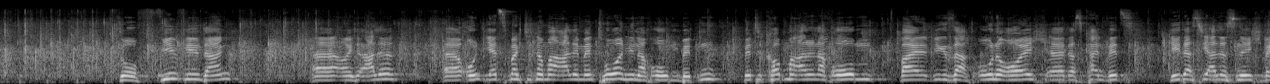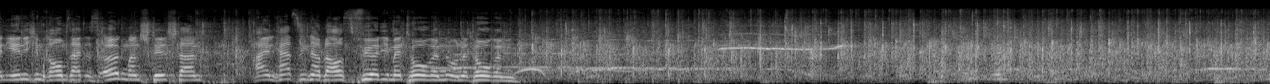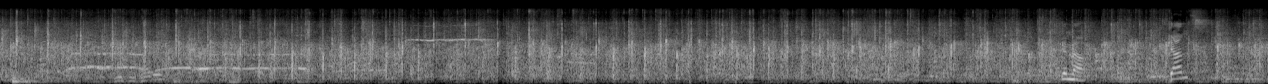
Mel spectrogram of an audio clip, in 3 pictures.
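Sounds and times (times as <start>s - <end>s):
audience applauding: 0.0s - 38.0s.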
